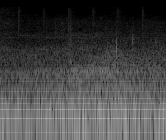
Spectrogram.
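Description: Steady outdoor background noise with a low rumble, without distinct events.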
